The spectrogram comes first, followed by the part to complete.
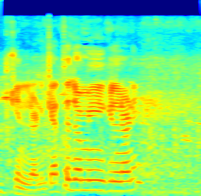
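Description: A person speaking for about the first second and a half, over a low steady hum that carries on after the voice stops.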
